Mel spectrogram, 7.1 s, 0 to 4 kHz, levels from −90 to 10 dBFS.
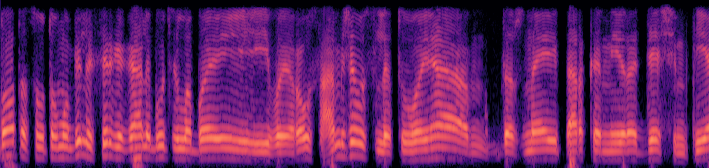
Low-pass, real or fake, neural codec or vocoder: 3.6 kHz; real; none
